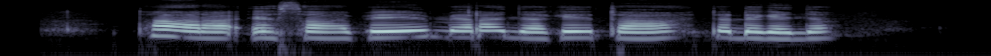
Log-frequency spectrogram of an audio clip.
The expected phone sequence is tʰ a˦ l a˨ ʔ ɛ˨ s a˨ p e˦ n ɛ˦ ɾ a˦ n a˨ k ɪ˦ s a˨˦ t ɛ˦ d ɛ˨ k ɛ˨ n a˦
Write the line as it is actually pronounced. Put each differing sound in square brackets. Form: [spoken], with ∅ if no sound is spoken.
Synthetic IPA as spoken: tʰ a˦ [ɾ] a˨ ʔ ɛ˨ s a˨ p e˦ [m] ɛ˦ ɾ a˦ [ɲ] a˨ k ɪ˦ [t] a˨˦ t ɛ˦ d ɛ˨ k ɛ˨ [ɲ] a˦

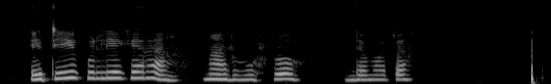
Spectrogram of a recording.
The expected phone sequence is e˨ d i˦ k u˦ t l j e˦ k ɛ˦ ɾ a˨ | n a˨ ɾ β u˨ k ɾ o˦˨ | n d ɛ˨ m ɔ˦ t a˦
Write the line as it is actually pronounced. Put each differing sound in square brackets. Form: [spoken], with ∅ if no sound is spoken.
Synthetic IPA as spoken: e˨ [t] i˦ k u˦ [∅] l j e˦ k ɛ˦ ɾ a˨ | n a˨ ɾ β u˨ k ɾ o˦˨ | n d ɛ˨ m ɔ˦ t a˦

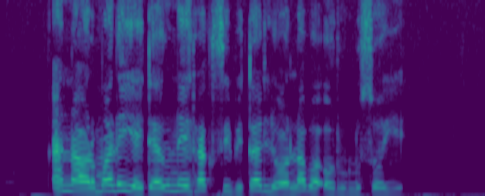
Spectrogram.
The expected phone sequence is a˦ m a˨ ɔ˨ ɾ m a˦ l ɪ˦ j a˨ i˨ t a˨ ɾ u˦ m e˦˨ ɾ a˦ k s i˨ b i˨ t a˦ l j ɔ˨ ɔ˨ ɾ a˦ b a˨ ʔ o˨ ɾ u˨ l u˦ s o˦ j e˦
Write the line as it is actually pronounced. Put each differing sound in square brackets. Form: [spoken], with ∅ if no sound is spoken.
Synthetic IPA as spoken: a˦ [n] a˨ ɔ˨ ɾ m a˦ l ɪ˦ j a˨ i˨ t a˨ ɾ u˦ [n] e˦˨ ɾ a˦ k s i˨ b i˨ t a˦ l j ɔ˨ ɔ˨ [l] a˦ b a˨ ʔ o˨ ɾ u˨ l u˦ s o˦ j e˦

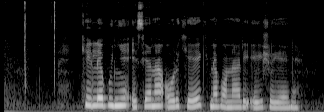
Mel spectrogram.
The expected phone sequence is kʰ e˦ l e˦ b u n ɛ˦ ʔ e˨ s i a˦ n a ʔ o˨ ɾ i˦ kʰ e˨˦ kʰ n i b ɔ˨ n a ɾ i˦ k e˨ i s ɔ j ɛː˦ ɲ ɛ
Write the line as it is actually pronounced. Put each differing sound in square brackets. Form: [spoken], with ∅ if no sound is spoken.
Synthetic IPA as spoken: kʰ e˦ l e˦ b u [ɲ] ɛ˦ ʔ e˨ s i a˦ n a ʔ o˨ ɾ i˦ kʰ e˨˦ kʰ n [ɛ] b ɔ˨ n a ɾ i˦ [ʔ] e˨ i [ʃ] ɔ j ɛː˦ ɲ ɛ

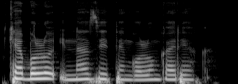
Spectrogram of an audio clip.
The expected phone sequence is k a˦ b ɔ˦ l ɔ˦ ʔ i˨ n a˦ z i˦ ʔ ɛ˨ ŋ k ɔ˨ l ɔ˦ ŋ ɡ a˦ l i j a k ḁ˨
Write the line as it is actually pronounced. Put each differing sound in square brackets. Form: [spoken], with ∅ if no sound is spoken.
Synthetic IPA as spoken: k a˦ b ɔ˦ l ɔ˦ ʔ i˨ n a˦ z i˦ [t] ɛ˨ ŋ [ɡ] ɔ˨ l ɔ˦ ŋ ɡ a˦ [ɾ] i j a k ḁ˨

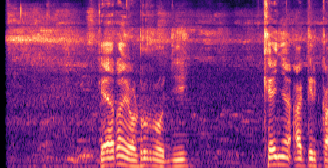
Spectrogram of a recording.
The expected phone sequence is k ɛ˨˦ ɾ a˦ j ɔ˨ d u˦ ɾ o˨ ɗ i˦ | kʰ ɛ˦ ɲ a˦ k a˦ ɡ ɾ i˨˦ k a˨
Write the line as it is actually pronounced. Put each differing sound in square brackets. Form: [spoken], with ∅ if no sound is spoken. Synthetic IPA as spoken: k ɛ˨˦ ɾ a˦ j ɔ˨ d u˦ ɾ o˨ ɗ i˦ | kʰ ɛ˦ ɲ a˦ [ʔ] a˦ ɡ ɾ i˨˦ k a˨

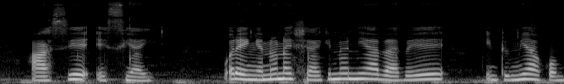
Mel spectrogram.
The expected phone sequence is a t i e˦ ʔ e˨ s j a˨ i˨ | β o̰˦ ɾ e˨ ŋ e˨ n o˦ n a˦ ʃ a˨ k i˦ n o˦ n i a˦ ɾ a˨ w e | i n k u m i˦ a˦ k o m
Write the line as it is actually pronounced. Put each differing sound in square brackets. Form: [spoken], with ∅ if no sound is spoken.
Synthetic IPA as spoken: a [s] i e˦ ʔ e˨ s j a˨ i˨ | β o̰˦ ɾ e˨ ŋ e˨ n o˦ n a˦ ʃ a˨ k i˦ n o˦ n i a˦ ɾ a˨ [β] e | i n [t] u m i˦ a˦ k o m

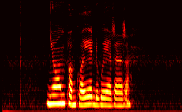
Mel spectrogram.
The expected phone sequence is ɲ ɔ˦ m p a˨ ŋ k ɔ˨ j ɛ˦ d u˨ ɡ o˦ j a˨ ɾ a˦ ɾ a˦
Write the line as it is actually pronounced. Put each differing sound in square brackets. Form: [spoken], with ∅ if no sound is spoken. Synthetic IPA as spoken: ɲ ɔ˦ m p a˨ ŋ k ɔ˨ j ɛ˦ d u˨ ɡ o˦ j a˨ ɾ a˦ ɾ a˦

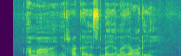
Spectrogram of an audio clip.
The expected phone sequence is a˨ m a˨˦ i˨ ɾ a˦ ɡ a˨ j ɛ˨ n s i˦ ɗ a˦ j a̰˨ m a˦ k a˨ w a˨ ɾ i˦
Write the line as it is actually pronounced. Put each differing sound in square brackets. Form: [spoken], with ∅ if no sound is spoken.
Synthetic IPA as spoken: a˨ m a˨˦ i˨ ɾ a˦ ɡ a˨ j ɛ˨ [∅] s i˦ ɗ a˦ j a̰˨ [n] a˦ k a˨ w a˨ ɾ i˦

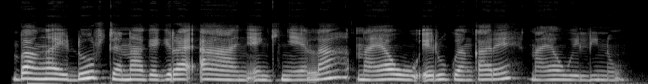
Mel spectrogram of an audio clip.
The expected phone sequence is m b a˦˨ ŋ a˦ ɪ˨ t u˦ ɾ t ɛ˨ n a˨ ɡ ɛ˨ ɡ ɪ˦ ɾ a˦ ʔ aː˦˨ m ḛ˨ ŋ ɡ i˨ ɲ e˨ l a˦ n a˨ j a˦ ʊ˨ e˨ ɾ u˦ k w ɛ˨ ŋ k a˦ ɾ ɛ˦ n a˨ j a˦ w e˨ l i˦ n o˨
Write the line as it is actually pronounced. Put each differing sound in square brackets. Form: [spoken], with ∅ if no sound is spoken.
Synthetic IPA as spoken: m b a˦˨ ŋ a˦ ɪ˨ [d] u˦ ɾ t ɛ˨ n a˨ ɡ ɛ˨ ɡ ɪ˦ ɾ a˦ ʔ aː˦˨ [ɲ] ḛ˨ ŋ ɡ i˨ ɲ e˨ l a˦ n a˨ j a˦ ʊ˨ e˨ ɾ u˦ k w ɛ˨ ŋ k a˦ ɾ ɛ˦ n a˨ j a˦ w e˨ l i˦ n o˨

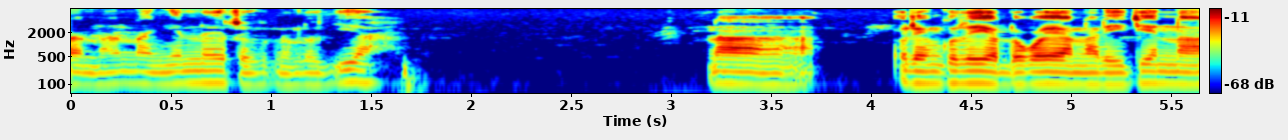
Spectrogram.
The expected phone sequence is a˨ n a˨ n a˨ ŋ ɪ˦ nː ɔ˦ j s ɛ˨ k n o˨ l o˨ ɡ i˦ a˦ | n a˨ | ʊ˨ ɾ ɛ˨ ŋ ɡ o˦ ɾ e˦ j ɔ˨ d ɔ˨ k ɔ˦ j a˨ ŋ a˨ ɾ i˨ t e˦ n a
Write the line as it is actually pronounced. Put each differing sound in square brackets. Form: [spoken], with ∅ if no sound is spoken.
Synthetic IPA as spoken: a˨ n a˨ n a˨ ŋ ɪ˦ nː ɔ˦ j [t] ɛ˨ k n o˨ l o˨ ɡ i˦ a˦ | n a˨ | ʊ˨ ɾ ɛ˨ ŋ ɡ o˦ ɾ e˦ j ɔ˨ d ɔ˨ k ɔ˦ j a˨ [n] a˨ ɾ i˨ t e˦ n a

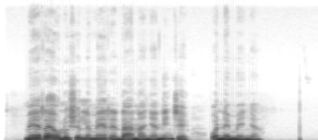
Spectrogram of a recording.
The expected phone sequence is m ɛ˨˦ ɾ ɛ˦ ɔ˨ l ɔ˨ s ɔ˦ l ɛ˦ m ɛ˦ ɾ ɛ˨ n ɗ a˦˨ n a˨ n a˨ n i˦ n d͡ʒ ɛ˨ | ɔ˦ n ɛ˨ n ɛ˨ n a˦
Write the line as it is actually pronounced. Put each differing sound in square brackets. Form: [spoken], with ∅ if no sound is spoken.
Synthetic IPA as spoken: m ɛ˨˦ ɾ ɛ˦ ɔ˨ l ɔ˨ [ʃ] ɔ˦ l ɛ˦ m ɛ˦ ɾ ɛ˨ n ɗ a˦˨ n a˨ [ɲ] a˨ n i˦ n d͡ʒ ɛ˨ | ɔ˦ n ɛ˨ [m] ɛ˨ [ɲ] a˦

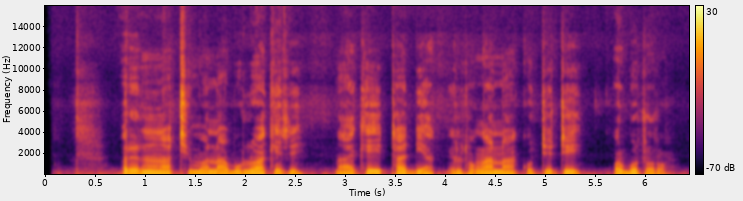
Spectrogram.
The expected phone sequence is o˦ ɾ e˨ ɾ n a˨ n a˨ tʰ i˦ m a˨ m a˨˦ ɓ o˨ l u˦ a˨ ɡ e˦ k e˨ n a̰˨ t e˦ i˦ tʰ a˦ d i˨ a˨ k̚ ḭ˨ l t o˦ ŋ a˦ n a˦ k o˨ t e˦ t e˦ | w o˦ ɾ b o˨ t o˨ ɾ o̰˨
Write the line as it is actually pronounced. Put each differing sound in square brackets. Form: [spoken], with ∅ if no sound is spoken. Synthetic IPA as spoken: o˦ ɾ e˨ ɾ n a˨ n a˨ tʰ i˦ m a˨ [n] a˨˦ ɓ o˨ l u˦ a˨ [k] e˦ [t] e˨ n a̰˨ [k] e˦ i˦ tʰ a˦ d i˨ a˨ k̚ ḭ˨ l t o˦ ŋ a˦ n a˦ k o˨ t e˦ t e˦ | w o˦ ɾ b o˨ t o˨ ɾ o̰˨

